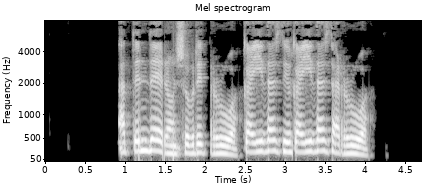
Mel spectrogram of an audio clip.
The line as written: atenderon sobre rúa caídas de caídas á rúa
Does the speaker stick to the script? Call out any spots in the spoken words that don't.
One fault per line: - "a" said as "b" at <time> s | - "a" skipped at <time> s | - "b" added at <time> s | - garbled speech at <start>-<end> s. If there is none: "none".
none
